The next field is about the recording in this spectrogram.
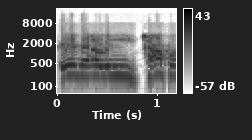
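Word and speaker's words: NLE Choppa: And it's just NLE Chopper or what?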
